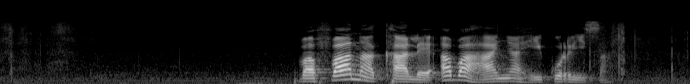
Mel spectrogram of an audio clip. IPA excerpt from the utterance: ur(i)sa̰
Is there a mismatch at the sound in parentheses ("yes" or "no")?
yes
